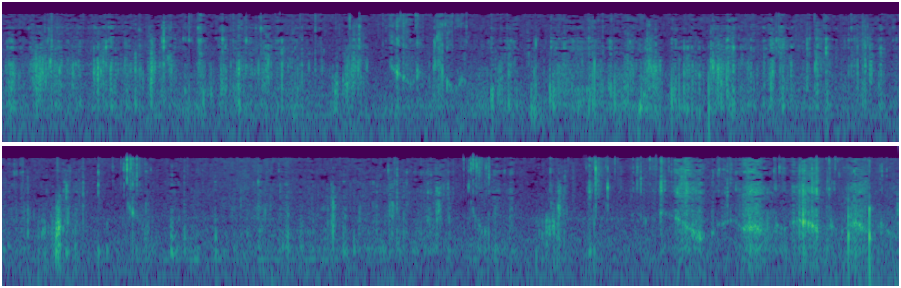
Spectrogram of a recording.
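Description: Close-miked chewing of sushi: wet mouth sounds with irregular small smacks and clicks, a little busier near the end.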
